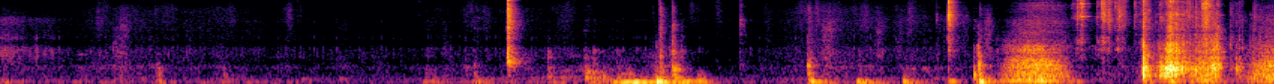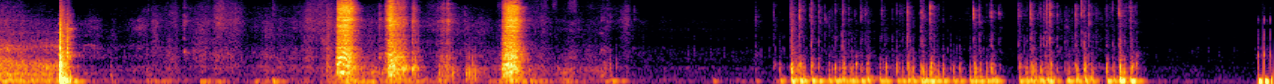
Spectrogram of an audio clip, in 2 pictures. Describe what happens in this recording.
I turned on the light and went to my desk. I opened my drawer and put my keys in it. Then I closed the drawer, sat down in my chair, and logged into my laptop.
